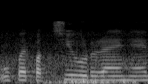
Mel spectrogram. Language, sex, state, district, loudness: Hindi, female, Uttar Pradesh, Jalaun, -28 LUFS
